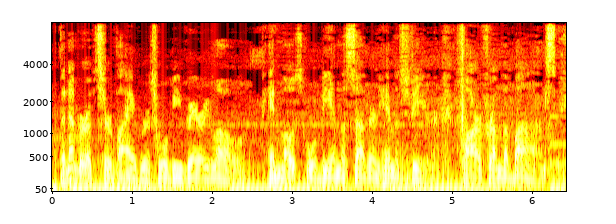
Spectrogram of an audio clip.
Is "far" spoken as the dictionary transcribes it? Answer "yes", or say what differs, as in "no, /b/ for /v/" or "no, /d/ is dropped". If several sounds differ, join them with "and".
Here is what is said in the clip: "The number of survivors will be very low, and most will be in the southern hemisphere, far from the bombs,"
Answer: yes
